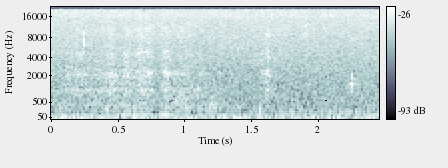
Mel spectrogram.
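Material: Nothing is struck.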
